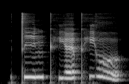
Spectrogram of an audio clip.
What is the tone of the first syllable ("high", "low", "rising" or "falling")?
high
